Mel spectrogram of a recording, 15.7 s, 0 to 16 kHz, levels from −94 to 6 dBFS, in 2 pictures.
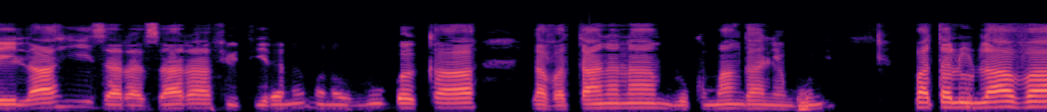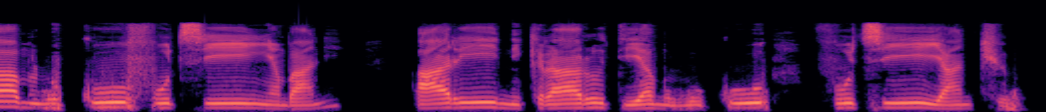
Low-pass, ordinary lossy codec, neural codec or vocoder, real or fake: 7.2 kHz; AAC, 64 kbps; none; real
